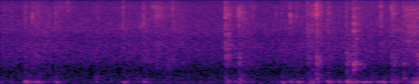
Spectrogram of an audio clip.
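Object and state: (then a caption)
Plastic laptop keyboard. Fingertips with short nails type fast across the keys of a black plastic chiclet laptop keyboard. Quiet, irregular taps come through as soft low thuds with brief bright clicks on top, each dying away almost at once.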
